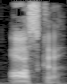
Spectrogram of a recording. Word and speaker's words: Asuka: And you talked about the pronunciation of this name, Asuka. – Yeah, you got it.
